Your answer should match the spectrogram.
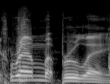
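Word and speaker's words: crème brûlée: They say creme. – Is it creme? – I'm just helping with the pronunciation. Yeah, creme brulee. – I had that yesterday. Is it creme? – I told you before the show, it's creme. Yeah. I know it looks like it's C-R-E-M-E, but it's creme brulee.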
